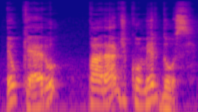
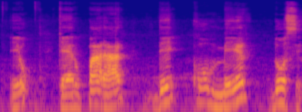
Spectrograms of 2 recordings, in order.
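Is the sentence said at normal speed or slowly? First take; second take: normal speed; slowly. First: It is said at a normal speed. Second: It is said very slowly.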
